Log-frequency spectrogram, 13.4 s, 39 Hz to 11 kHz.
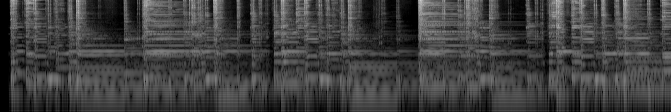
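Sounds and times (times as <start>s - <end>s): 
acoustic guitar: 0.2s - 13.4s.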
